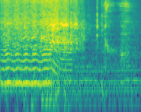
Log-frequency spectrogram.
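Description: KTM two-stroke dirt bike engine held at full revs, a buzzing note wavering up and down, with a hiss rising over it before the sound drops away about a second in. The engine is being run to destruction, its header pipe glowing and burning out, until it is broken.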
